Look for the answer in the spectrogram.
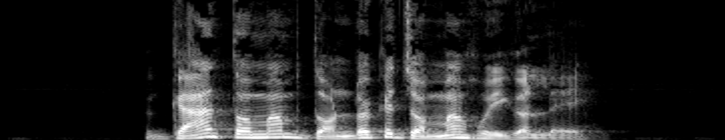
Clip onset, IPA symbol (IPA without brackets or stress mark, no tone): ɡ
